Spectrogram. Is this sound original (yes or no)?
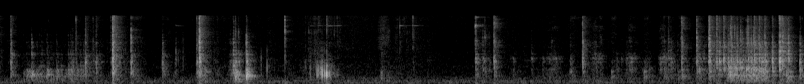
yes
